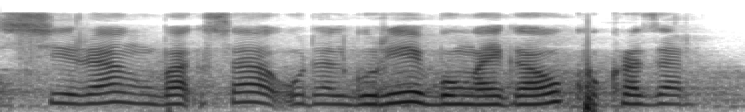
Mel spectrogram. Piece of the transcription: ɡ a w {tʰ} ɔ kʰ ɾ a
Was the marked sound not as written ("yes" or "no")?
yes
